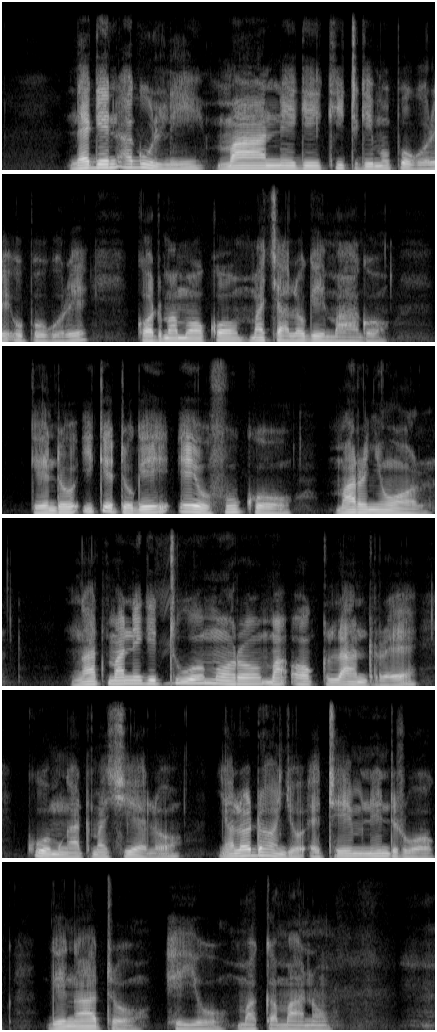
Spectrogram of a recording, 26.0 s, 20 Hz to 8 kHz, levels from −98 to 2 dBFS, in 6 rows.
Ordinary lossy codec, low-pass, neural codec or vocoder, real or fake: none; 7.2 kHz; none; real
